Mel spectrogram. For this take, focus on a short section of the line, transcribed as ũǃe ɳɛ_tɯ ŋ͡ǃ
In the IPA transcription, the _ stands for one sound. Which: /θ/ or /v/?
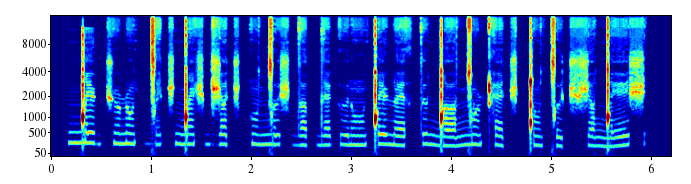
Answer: θ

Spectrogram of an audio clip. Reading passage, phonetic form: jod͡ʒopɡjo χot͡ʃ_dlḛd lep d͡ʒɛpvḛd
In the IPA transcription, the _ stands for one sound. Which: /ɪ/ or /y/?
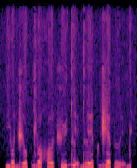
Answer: y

